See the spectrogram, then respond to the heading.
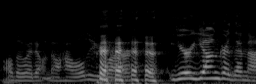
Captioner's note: laughs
